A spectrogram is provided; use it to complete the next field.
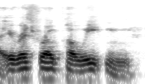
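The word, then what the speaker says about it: erythropoietin: in the body uh erythropoetin is how that's pronounced arthro means red and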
